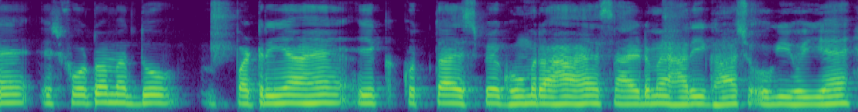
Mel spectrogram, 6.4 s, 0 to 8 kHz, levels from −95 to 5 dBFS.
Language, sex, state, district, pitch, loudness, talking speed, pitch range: Hindi, male, Jharkhand, Sahebganj, 160 Hz, -17 LUFS, 185 wpm, 150-165 Hz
